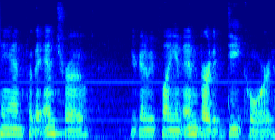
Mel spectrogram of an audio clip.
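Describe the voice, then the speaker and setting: A man speaks at a medium pitch and moderate pace. His intonation is fairly even, with music in the background. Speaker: amateur piano tutorial maker. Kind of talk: tutorial. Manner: casual, hesitant with fillers; loud.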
